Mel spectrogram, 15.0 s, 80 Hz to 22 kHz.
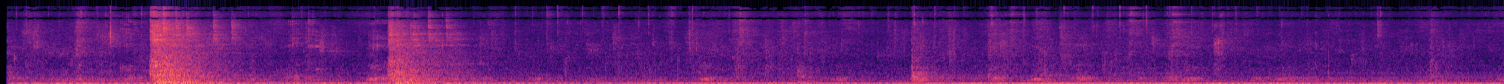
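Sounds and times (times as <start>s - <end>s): steady low hum: 0.1s - 15.0s.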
